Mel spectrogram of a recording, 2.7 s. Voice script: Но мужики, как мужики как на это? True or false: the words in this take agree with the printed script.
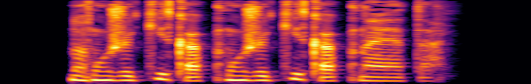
true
